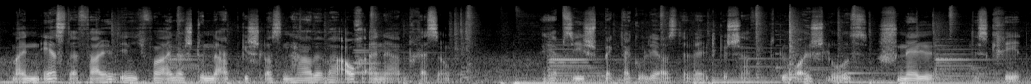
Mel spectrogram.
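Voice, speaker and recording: Over music, an actor with a low, creaky, expressive voice speaks at normal speed as a wry, laconic man of thirty down on his luck. It's first-person narration for a radio crime drama, sardonic and brooding in mood.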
